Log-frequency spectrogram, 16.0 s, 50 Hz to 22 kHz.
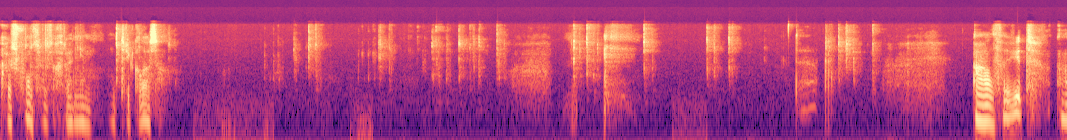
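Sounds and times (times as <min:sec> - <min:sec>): keyboard typing: 0:00.0 - 0:02.8, 0:03.9 - 0:07.7, 0:08.6 - 0:11.2, 0:12.4 - 0:13.3.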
